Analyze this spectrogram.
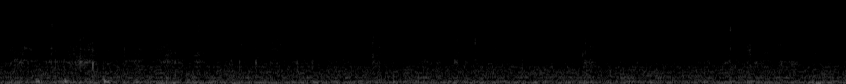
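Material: Leather.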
